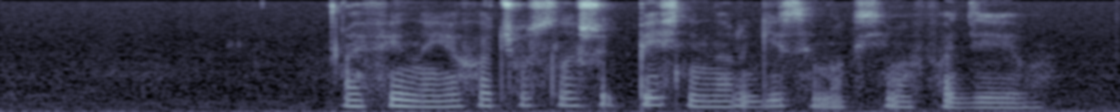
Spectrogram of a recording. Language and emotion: Russian, sad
